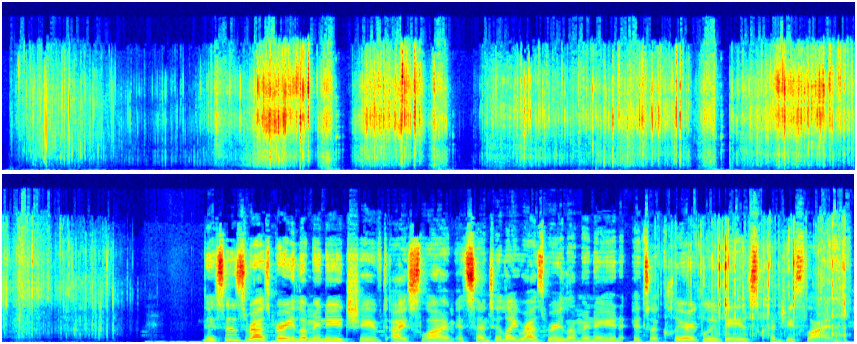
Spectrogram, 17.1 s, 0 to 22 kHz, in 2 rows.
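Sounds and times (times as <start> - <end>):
crunchy slime being squished: 0.0 - 9.9, 14.9 - 17.0.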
